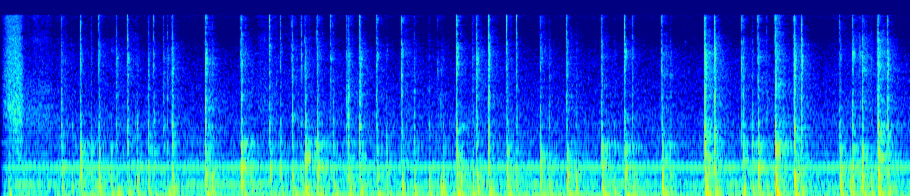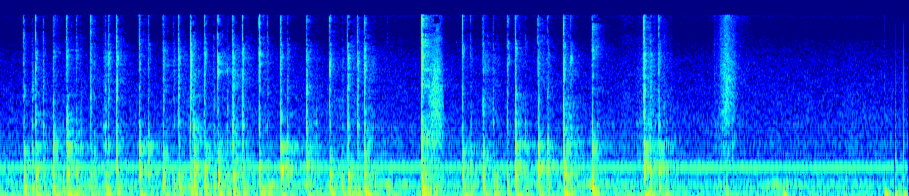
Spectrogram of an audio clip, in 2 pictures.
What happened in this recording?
I placed the phone on a table and typed on the laptop keyboard for several second to record the typing sounds.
